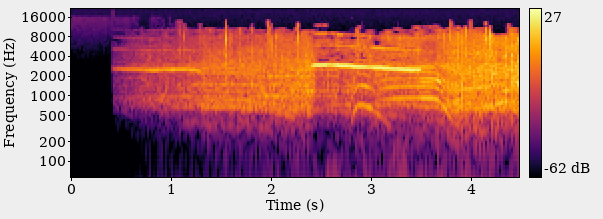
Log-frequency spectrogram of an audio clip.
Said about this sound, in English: That was the end of the set as everybody yelled for more. And this is what it sounded like.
